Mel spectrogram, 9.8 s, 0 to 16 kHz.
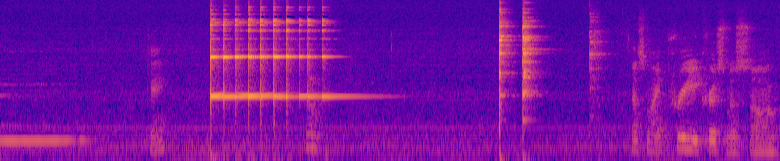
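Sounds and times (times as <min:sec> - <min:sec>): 
small bell ringing: 0:02.6 - 0:05.1
speech: 0:07.9 - 0:09.7.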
